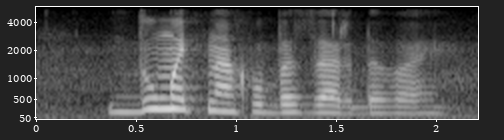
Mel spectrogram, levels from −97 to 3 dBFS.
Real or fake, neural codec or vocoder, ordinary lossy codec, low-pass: real; none; none; 5.4 kHz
